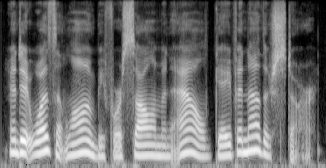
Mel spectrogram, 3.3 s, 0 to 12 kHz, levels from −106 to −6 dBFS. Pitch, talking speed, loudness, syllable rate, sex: 190 Hz, 185 wpm, -18 LUFS, 5.4 syllables/s, female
